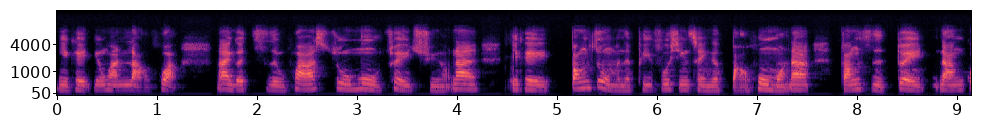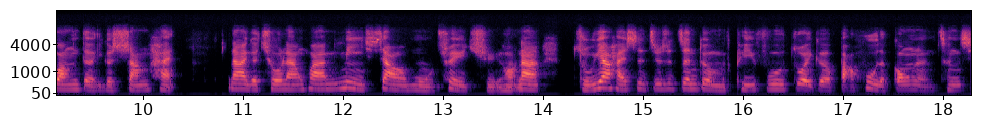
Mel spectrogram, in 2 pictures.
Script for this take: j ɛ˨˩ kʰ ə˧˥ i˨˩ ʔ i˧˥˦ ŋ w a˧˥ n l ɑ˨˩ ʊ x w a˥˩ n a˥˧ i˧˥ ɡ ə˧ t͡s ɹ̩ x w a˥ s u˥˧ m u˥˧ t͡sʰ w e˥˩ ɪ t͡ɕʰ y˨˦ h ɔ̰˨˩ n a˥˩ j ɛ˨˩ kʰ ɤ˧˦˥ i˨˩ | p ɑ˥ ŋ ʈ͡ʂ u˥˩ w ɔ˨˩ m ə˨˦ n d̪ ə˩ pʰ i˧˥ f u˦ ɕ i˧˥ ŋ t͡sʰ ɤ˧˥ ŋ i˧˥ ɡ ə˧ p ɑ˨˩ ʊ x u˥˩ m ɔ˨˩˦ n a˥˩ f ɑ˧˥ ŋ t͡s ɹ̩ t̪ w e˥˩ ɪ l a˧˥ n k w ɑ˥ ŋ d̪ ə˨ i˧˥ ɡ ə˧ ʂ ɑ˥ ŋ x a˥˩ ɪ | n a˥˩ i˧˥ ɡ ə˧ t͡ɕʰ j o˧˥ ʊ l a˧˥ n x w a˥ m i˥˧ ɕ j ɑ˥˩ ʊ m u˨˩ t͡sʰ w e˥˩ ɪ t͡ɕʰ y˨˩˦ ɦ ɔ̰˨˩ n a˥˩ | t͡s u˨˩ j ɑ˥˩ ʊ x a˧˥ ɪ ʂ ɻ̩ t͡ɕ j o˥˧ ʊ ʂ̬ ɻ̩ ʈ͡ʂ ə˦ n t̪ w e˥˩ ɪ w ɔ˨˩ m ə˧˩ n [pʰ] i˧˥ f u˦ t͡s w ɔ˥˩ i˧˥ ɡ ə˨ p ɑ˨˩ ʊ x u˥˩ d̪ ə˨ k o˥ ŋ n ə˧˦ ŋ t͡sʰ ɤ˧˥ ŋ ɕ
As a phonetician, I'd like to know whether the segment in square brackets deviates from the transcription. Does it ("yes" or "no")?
no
